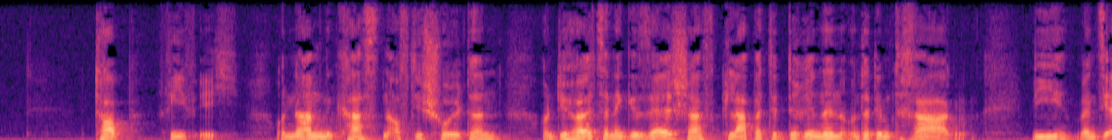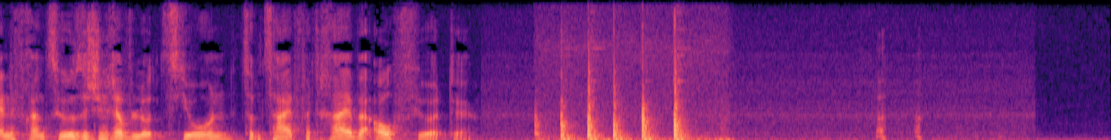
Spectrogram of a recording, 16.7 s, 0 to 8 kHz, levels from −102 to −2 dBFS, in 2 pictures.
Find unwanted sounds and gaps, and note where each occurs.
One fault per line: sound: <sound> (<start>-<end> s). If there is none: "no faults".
sound: thud (12.3-13.9 s)
sound: laugh (14.8-15.9 s)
